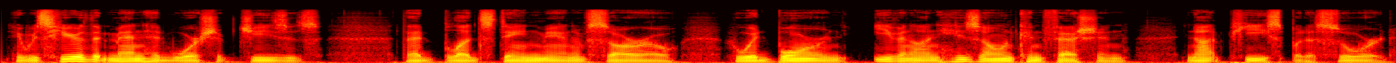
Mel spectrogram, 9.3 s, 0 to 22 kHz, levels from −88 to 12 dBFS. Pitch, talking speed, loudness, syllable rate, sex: 85 Hz, 175 wpm, -18 LUFS, 4.9 syllables/s, male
